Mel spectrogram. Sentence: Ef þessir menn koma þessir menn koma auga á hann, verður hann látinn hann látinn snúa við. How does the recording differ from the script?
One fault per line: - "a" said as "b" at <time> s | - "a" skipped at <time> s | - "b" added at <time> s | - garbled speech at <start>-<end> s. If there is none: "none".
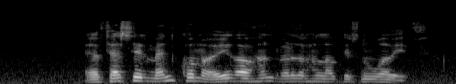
- "þessir menn koma" skipped at 2.1 s
- "hann látinn" skipped at 3.6 s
